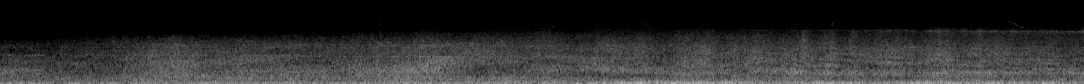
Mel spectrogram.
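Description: A DHL cargo airplane on an ABX flight passes at the airport, its engines giving a steady broad roar that swells slightly midway and holds loud throughout, with no talking.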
